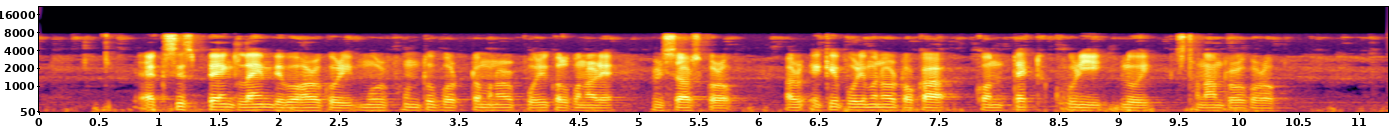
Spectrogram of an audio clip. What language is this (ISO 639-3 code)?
asm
